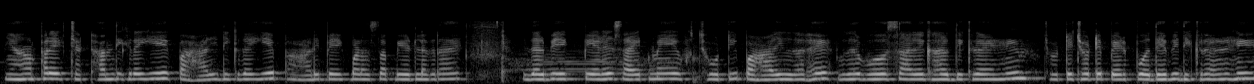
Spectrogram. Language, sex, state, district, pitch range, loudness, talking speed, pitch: Hindi, female, Maharashtra, Aurangabad, 235-250 Hz, -30 LUFS, 225 wpm, 240 Hz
